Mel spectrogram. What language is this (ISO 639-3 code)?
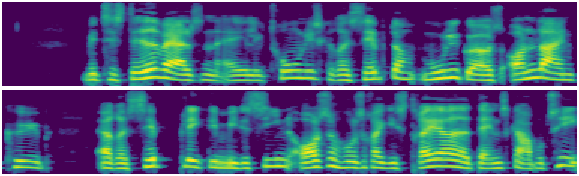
dan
